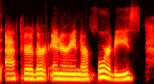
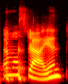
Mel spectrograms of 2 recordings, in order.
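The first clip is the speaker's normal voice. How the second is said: higher-pitched amateur Australian accent; attempted Australian accent; 5 semitones higher than usual. Shown as a demonstration. Kentucky host copying her Australian guest, attempted Australian accent. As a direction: mimic an Australian, with a country tinge. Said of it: "it probably sounds really country".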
